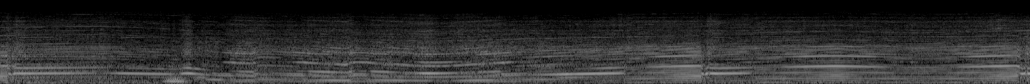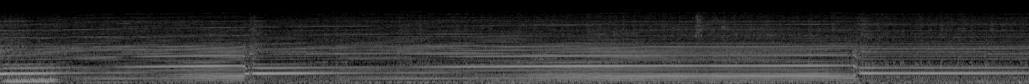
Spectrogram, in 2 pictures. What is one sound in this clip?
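A racing car engine roars loudly, rising in pitch and dropping with each gear change.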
